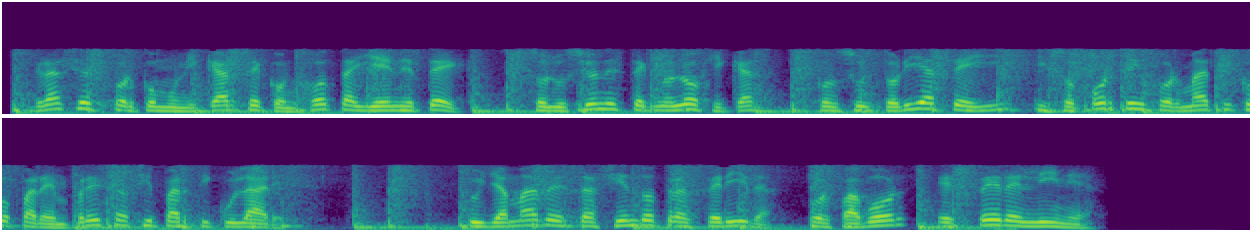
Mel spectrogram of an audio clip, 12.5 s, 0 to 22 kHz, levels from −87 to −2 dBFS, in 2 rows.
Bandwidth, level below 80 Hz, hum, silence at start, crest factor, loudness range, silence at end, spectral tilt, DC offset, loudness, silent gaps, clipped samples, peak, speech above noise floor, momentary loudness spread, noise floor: 4 kHz; -40 dBFS; none; 0.05 s; 18 dB; 2 LU; 0.8 s; -12 dB/octave; under 0.1%; -20 LUFS; none; under 0.1%; -2 dBFS; 64 dB; 7 LU; -84 dBFS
